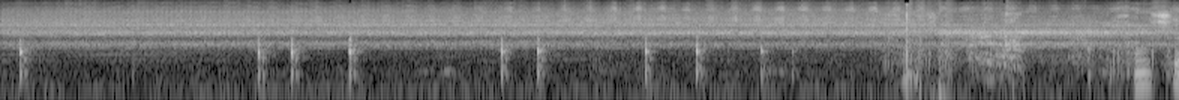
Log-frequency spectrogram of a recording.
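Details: Many cicadas at Songkran time in Ban Dan Xang village keep up a steady high-pitched buzz while irregular tapping knocks from construction work sound several times a second.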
